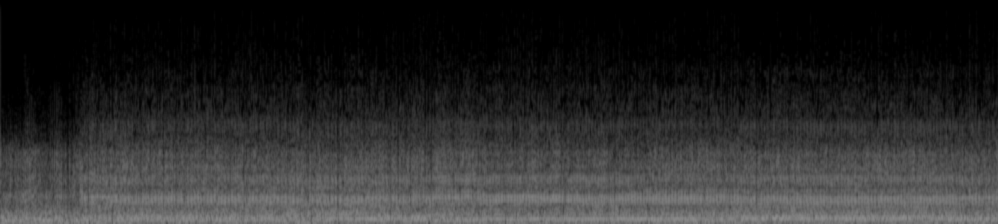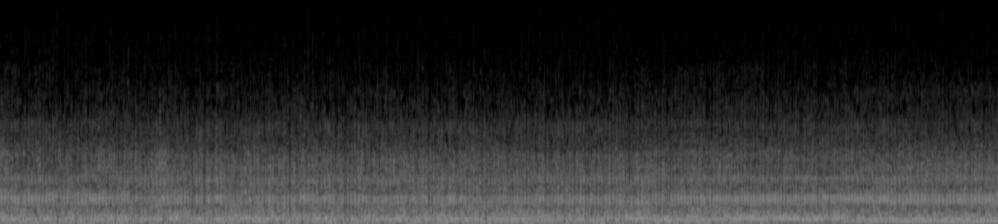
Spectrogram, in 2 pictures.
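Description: An aircraft engine running steadily, a constant pitched drone over rushing noise, its pitch stepping up slightly about a second in and shifting again near the end.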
